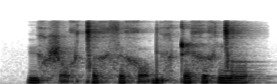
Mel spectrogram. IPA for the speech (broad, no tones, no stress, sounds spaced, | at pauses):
y x ʂ ɔ̰ x ǀ ə x s ə x ɔ̰ d̪ y x ʈ ɛ x ə x ŋ͡ǀ ɤ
